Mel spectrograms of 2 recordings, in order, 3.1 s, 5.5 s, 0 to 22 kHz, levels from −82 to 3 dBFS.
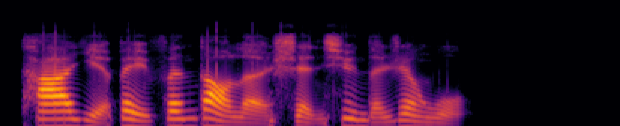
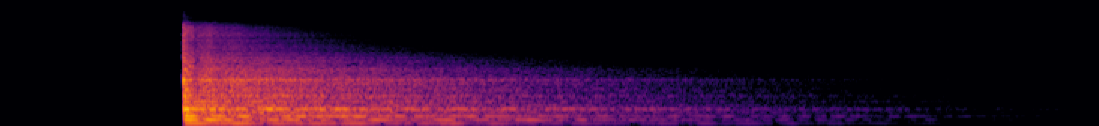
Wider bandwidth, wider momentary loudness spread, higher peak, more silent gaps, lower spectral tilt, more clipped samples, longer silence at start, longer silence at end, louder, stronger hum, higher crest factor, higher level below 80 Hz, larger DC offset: about the same, 10 kHz vs 11 kHz; second, 15 LU vs 24 LU; about the same, 0 dBFS vs -2 dBFS; neither; second, -3.5 dB/octave vs -5 dB/octave; neither; second, 0.1 s vs 0.9 s; second, 0.8 s vs 2.45 s; about the same, -20 LUFS vs -22 LUFS; neither; about the same, 22 dB vs 26 dB; first, -58 dBFS vs -64 dBFS; first, 0.4% vs under 0.1%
